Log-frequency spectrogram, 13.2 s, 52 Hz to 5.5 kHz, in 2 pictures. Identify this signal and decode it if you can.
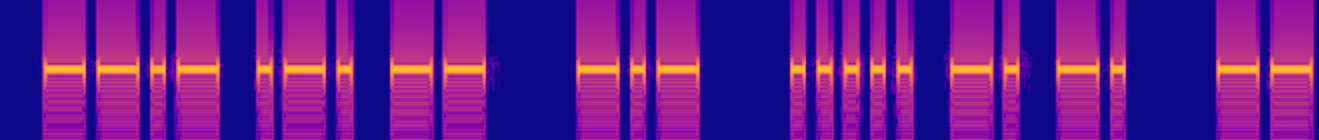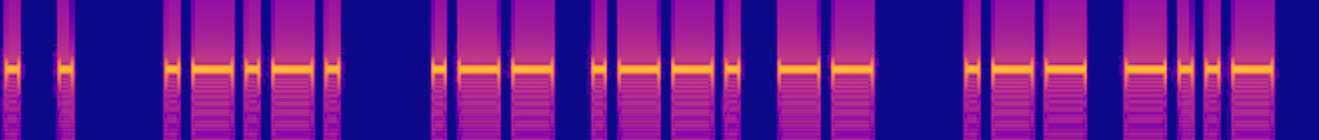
Morse code, heard as a keyed tone, about 18 wpm, 550 Hz. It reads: QRM K 5NN GE <AR> WPM WX
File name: naukapodstaw / skroty / skroty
